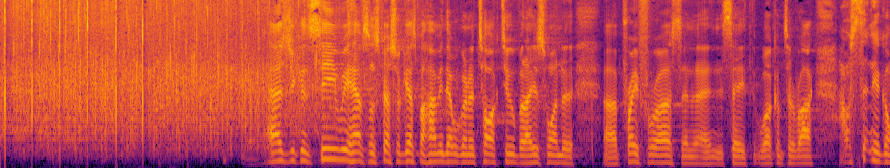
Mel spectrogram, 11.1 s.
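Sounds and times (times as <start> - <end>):
church congregation at The Rock applauding during a service: 0.0 - 5.9
speech: 3.4 - 11.1.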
